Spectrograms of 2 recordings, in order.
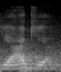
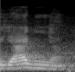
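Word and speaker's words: यज्ञ: Alguém aqui já participou de um treco chamado Yagya? Ou Yagnya, dependendo da forma do lugar onde como vocês pronunciam?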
